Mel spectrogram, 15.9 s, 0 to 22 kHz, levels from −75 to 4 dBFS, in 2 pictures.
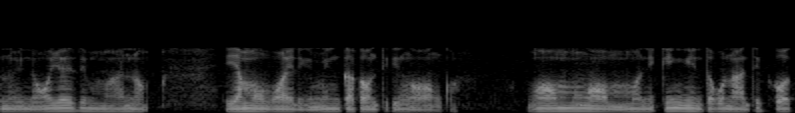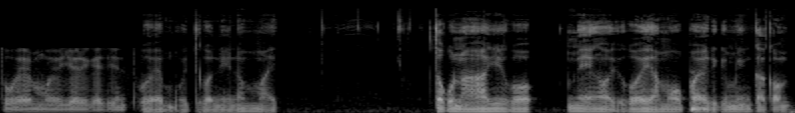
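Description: Until 9.37 s the input had likely switched to a poorer device, leaving the speech boxy, empty above 3.8 kHz and somewhat quieter, then clearing seamlessly at "tiko nii nommai".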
